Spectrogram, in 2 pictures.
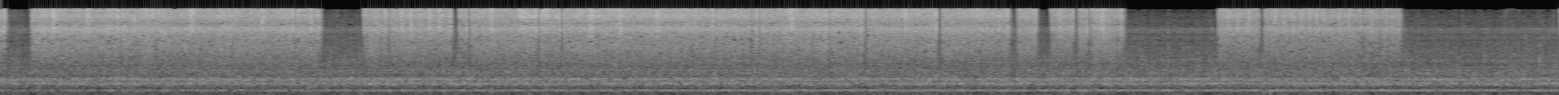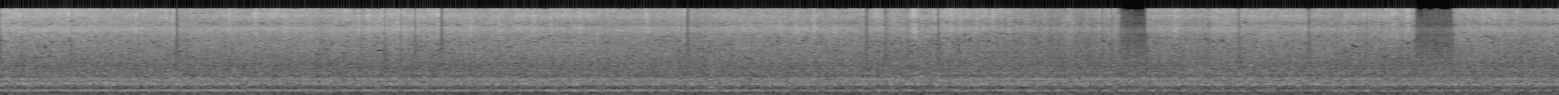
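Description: Compressed-air spray gun hissing steadily as it sprays a finish onto wood, over a steady hum. The hiss cuts off briefly a few times.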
